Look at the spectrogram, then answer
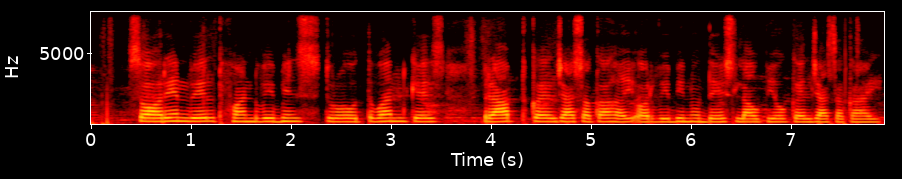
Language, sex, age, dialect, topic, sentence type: Magahi, female, 56-60, Western, banking, statement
